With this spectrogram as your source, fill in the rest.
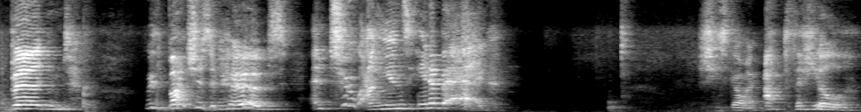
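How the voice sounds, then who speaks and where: A woman reading a story aloud to young children in an expressive, dramatic way, with asides to her listeners. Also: on the high side. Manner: expressive, dramatic gasps and exclamations. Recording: roomy echo, distant mic, music.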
